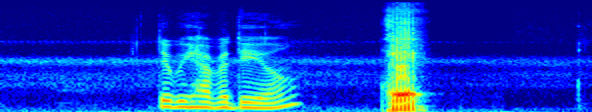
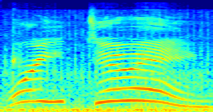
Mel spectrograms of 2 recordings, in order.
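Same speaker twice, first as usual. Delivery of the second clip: high, loud startled question; alarmed cry; 8 semitones higher, 6 dB louder than usual. Acted. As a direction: cry out as your mount panics. Thrown off by frightened pig.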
